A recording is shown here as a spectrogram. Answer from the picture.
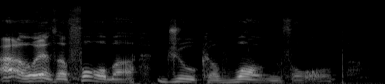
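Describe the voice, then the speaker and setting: A man performs a put-on character voice at a very slow pace with medium pitch. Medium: read story. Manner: formal, put-upon, precise.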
